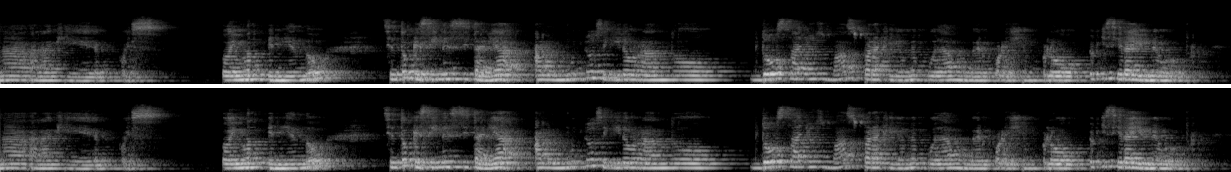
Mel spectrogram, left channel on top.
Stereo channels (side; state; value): both; normal; correlation 0.79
